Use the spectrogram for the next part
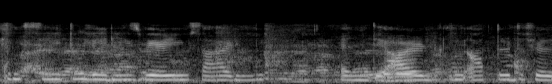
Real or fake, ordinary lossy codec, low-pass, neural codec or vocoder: fake; none; 7.2 kHz; codec, 44.1 kHz, 7.8 kbps, DAC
